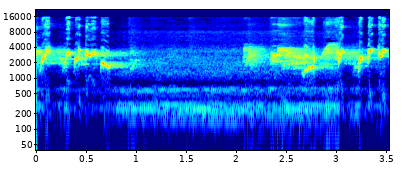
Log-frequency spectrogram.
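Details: Red-whiskered bulbul in forest-style song meant to train newly caught birds for contests: a brief whistled warble, a second of quiet, then a richer, louder burst of bright slurred notes.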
